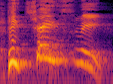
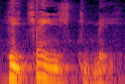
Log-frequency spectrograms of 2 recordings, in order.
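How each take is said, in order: First: Very slow and louder; preacher echoing with fervor; fervent repeat. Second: Very slow, low, loud; the sister's awed testimony quoted slowly. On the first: Real, not acted. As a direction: savor each word. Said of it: "repeats quote with fervor". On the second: Retold or imitated. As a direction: draw out He changed me with awe. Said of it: "She said".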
